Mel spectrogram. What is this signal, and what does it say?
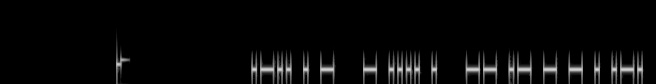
Morse code, heard as a keyed tone, about 28 wpm, 700 Hz. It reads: LET THE MATTER
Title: Sentences from Top 1400 Words 28wpm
